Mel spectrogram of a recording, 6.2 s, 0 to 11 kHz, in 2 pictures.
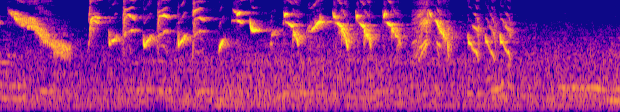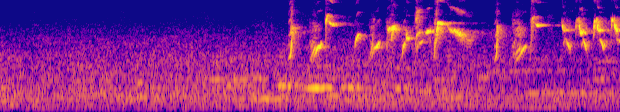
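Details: Wild European goldfinch in Sidi Bel Abbes, Algeria, 17 December 2021, sings a fast run of high tinkling twitters and trills for over two seconds, falls silent about two seconds, then resumes with rapid chirps and a buzzy trill.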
